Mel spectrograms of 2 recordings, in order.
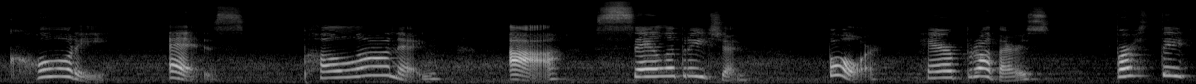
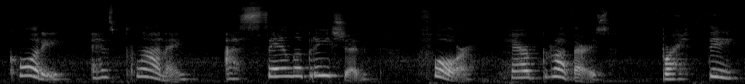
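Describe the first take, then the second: First: It is said slowly. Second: It is said at normal speed.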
